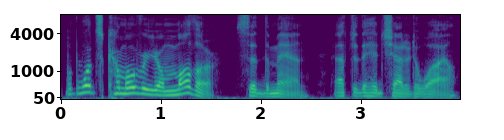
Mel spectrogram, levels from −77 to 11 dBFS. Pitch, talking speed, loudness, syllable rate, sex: 130 Hz, 225 wpm, -18 LUFS, 5.9 syllables/s, male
